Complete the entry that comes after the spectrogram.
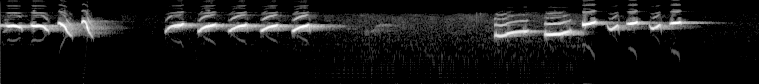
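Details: Common iora lure call, clear and loud: a phrase of four short whistles, then five evenly repeated rising whistled notes, a pause, then a varied run of bright whistles stepping higher.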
